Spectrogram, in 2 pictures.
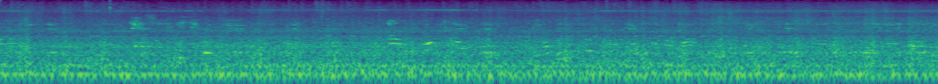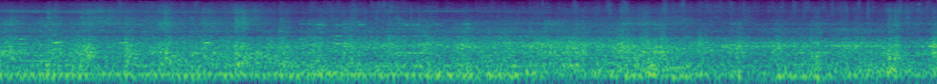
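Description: A train rumbles along the tracks with a steady low drone.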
